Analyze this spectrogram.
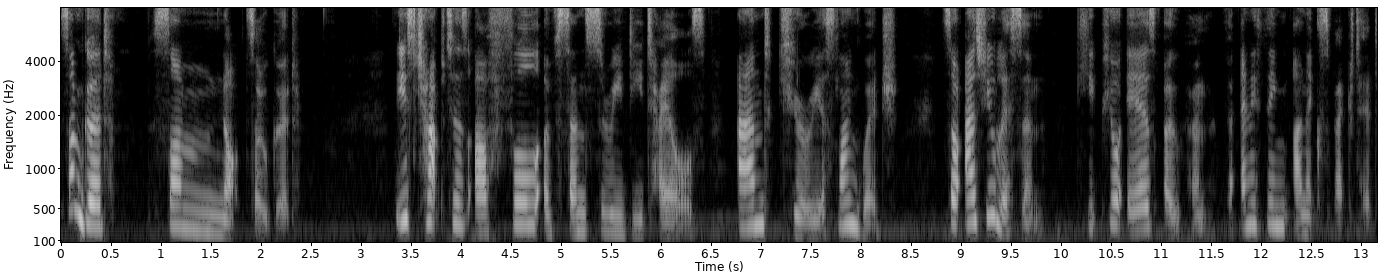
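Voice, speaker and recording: A woman with a British accent speaks very slowly in a raised, projected voice, her high pitch swinging very widely and her loudness rising and falling sharply, with a bright, sharp tone and a dry, close sound free of echo. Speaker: English teacher. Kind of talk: episode intro to ESL learners. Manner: upbeat, warm.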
